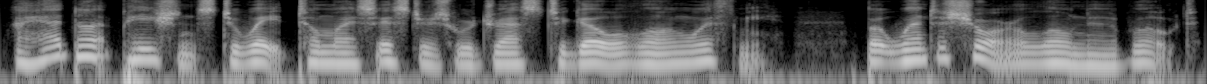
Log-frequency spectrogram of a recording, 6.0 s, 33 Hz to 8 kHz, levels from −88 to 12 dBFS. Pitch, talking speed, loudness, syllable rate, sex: 135 Hz, 230 wpm, -17 LUFS, 6.0 syllables/s, male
